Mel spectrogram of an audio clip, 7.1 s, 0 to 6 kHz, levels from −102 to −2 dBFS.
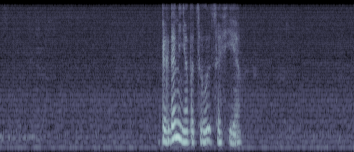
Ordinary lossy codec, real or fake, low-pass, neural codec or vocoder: none; fake; 5.4 kHz; vocoder, 24 kHz, 100 mel bands, Vocos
